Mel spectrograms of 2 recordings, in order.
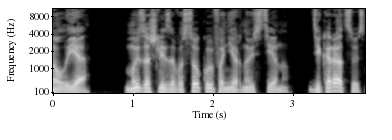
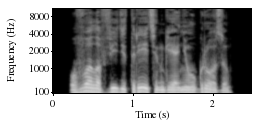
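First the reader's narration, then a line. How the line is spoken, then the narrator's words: Calm, suppressed anger. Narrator (Russian): Ответил я спокойно, хотя внутри у самого все кипело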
